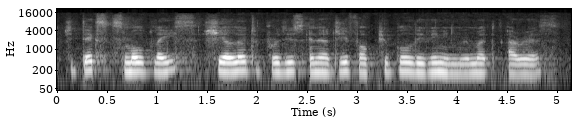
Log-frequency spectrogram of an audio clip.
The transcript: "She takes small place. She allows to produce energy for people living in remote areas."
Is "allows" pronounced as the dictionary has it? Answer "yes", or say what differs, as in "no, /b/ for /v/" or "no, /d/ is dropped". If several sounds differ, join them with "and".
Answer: no, /z/ is dropped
